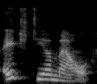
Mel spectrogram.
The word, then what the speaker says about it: HTML: You pronounce it by saying each letter, HTML.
